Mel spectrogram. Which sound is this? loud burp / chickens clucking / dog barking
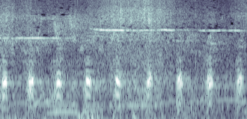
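chickens clucking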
